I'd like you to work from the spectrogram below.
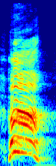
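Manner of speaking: sudden high, loud "ah"; mock scare yell. Reviewer interrupts himself to mimic a jump scare, sudden mock yell.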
